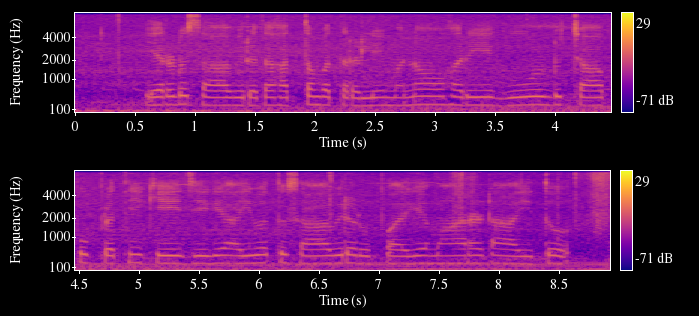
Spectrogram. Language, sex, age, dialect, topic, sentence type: Kannada, female, 18-24, Coastal/Dakshin, agriculture, statement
